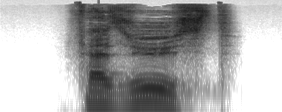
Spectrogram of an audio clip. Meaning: 1. past participle of versüßen 2. inflection of versüßen: second-person singular/plural present 3. inflection of versüßen: third-person singular present 4. inflection of versüßen: plural imperative
- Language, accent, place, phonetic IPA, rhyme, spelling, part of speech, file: German, Germany, Berlin, [fɛɐ̯ˈzyːst], -yːst, versüßt, verb, De-versüßt.ogg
